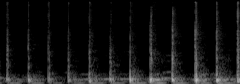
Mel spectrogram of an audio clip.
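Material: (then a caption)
Bread. A freshly baked loaf of English muffin bread, just out of the oven after about 15 minutes, is tapped 12 times in a steady rhythm. Each tap makes a short, hollow, low thump centered around 200 Hz with almost no ring. The hollow sound shows the bread is done.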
